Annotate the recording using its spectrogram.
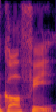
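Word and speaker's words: Coffey: John ने कहा John कॉफी जैसे पीने वाली कॉफी पर स्पेलिंग अलग है।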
